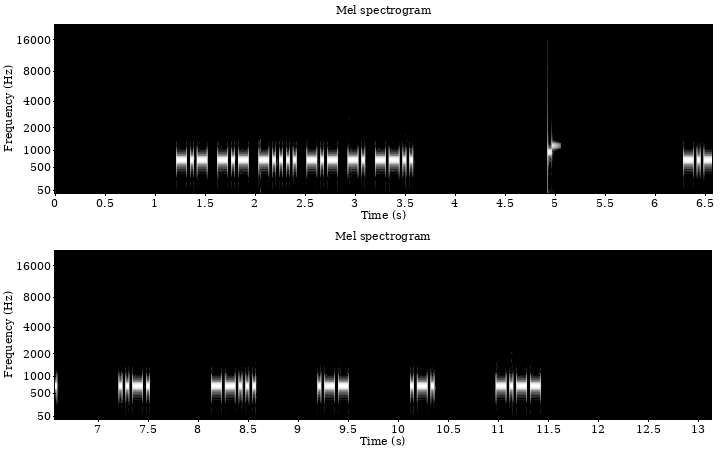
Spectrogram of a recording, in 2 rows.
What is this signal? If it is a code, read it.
Morse code, heard as a keyed tone, about 36 wpm, spaced as for 18 wpm, 700 Hz. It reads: KK6KNZ KF7WRY
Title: USA Call Signs - 6 Characters - 6x Character Spacing - 35wpm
